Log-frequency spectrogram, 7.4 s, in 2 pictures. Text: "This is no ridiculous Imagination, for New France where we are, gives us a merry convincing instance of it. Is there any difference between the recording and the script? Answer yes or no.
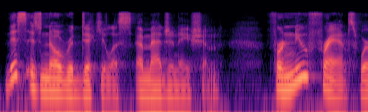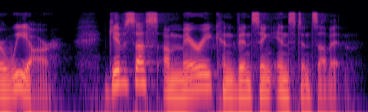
no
